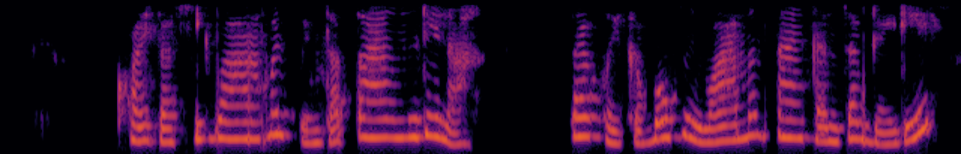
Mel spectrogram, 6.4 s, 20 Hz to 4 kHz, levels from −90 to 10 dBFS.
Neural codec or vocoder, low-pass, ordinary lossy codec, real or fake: codec, 16 kHz, 4.8 kbps, FACodec; 3.6 kHz; none; fake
